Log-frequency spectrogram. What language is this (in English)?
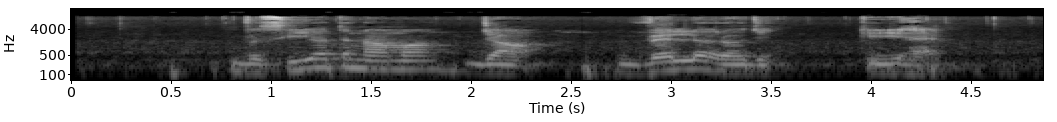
Punjabi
